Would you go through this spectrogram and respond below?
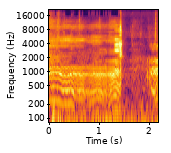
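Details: Pet fox just woken after sleeping all day, being petted and complaining: a loud, wavering, whining squeak with rich harmonics that undulates for about a second and a half, then stops abruptly, with a brief clatter and a short squeal at the end.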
